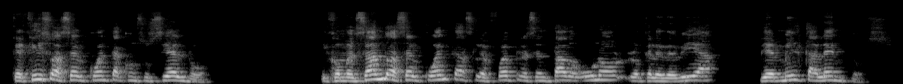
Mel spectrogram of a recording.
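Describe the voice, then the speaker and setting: High-voiced mellow man preaching a sermon. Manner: reads Bible passages aloud and addresses listeners as brothers. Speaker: guest preacher. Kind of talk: sermon with scripture reading. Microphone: video call.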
